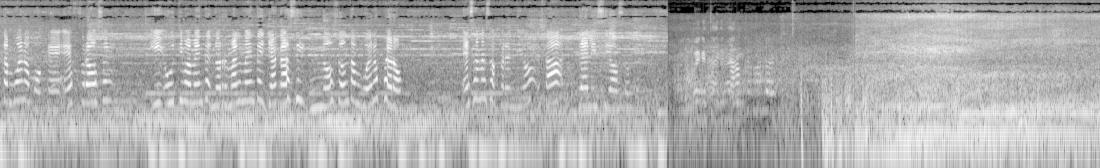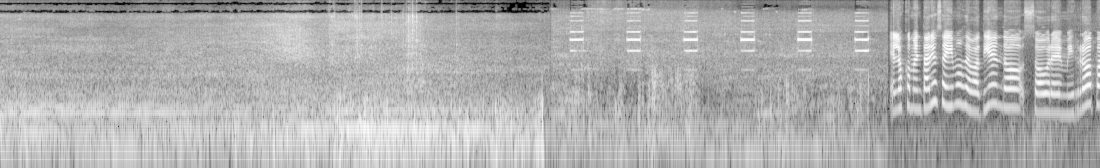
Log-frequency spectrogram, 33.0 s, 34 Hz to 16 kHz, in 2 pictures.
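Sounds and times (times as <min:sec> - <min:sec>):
short high electronic beeps: 0:25.0 - 0:25.3, 0:25.9 - 0:26.2, 0:26.8 - 0:27.0, 0:27.6 - 0:27.8, 0:28.5 - 0:28.7, 0:29.3 - 0:29.6.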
